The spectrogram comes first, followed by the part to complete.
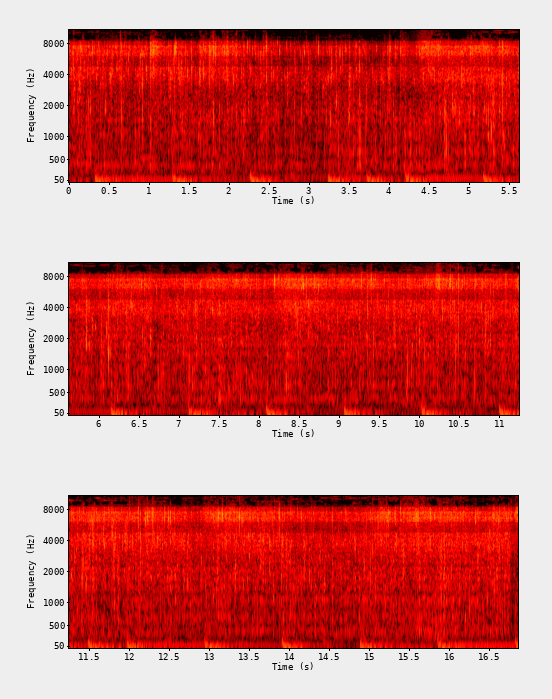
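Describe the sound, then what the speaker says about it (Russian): Chunks of meat sizzle and crackle hard in hot oil in a kazan while plov is being cooked, a dense, steady frying hiss that runs on without a break. "Масло накалилось, теперь опускаю в казан мясо"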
